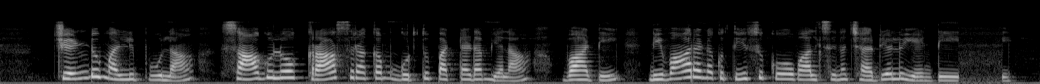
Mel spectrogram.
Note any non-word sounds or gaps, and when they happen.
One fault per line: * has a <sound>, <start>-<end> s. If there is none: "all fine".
all fine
